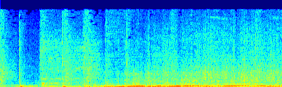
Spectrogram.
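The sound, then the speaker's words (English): A Mercedes-Benz G-Wagon engine is started and revved by a woman in the driver's seat at a car dealership, its deep growl climbing steadily in pitch and loudness over a few seconds with no one talking. “As she revs it in the dealership.”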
